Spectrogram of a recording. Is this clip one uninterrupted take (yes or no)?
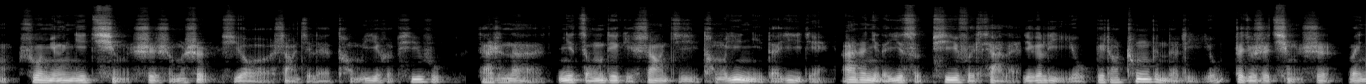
no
